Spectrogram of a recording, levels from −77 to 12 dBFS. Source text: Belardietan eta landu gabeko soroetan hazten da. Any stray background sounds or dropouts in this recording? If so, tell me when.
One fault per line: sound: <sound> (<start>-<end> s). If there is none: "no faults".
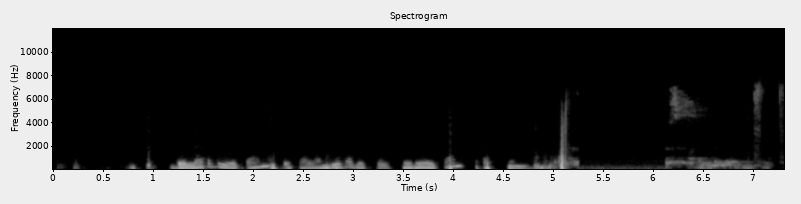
no faults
